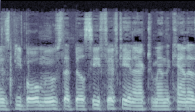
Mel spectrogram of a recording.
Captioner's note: speaking French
